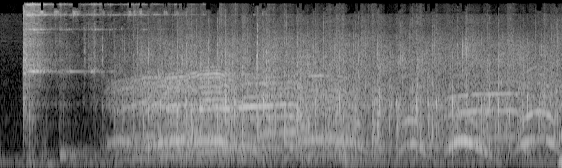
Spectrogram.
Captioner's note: cheering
